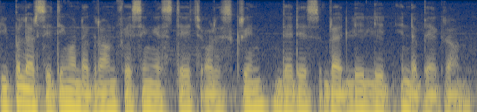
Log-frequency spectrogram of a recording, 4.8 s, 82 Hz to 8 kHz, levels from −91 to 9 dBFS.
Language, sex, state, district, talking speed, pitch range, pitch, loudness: English, male, Arunachal Pradesh, Lower Dibang Valley, 225 wpm, 85-95 Hz, 90 Hz, -16 LUFS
